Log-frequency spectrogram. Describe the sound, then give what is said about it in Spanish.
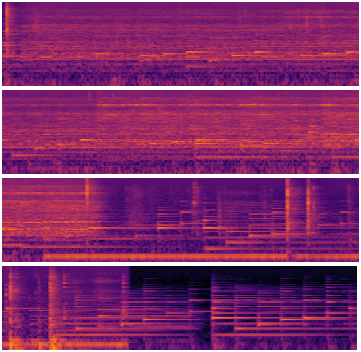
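An electric mixer runs at low speed through cupcake batter with walnuts and carrot, giving a steady motor whir for about ten seconds before music takes over. “Las nueces. Y finalmente la zanahoria. Mezclar a velocidad baja.”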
